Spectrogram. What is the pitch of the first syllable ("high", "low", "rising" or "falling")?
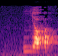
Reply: high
